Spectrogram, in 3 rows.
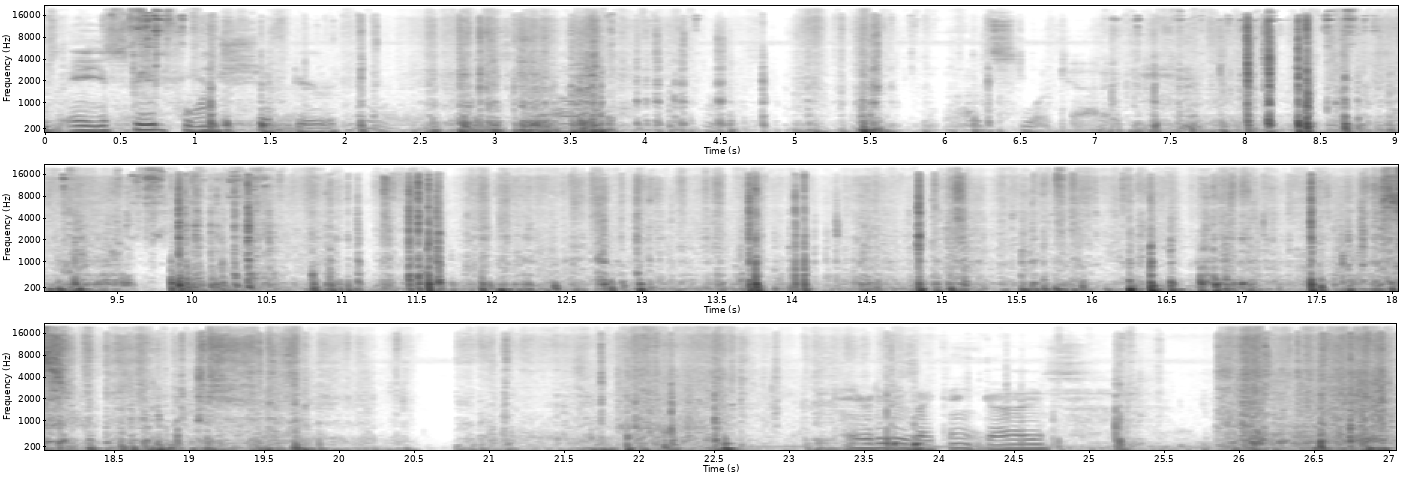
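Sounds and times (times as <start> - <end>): packaging rustling: 7.2 - 24.0, 25.2 - 27.0.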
